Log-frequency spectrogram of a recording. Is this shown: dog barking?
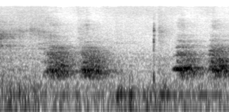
yes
